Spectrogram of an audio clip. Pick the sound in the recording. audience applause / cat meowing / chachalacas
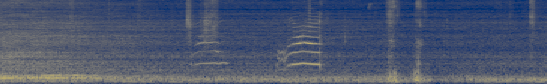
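cat meowing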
